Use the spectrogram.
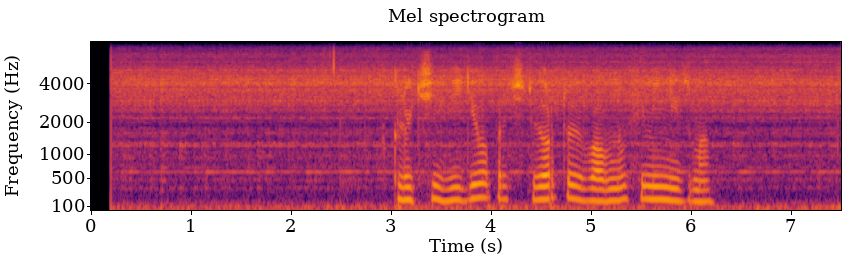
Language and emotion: Russian, neutral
